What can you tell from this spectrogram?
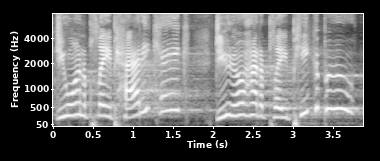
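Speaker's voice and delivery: fast, high, loud call; shouting across the room. Acted. Old man calling to the baby across the room, fast loud shout. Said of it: "shouting across the room".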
